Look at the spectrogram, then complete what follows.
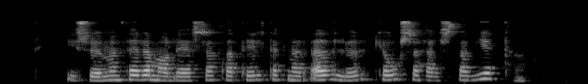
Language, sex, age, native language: Icelandic, female, 50-59, Icelandic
